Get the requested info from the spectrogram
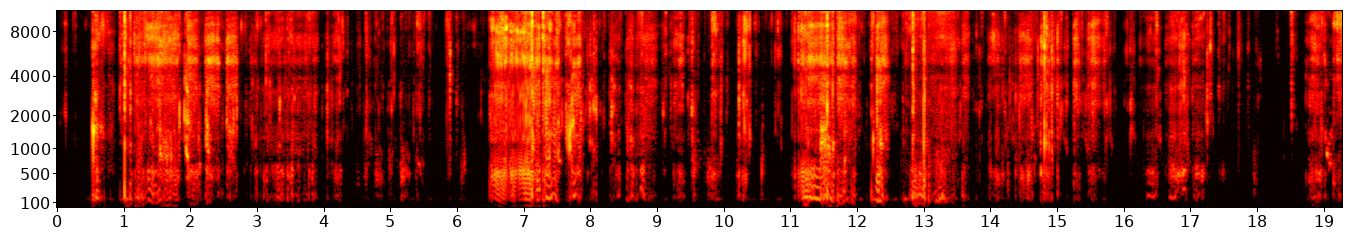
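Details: French bulldog Mimosa snacking on peanut butter flavored Trader Joe's dog treats: wet, irregular crunching and smacking in rapid bursts, with quiet pauses between mouthfuls and louder runs of chomping near the middle.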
